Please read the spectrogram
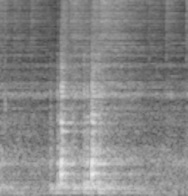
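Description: A large live band playing with the drum kit to the fore. Two sharp accented ensemble hits come about three-quarters of a second and just over a second in.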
